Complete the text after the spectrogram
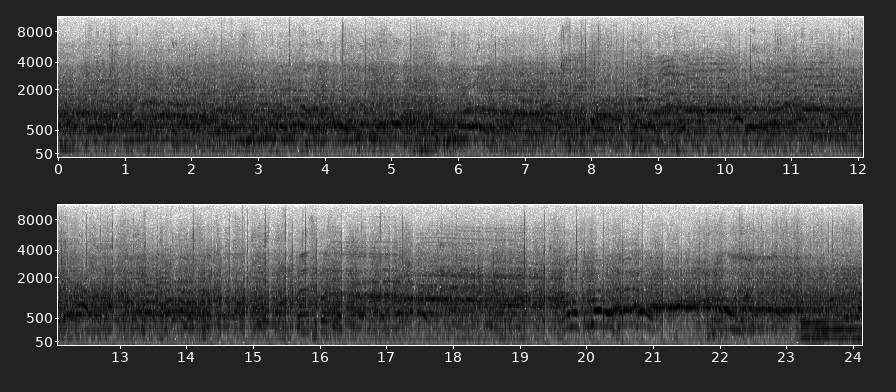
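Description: Young men shout and cheer loudly together in a large echoing hall.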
